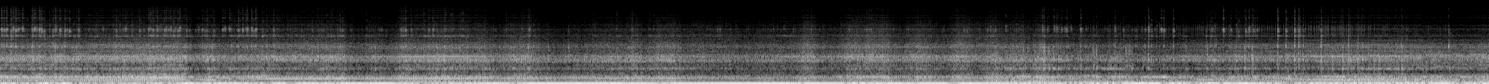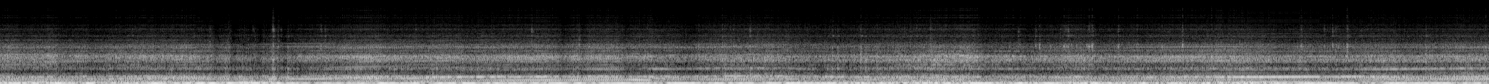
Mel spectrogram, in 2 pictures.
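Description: BMW E36 328is straight-six, fitted with a cold-air intake and M50 intake manifold, running hard on track, heard from inside the cabin. The engine note falls as the car slows hard for a corner, then rises again as it accelerates out.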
